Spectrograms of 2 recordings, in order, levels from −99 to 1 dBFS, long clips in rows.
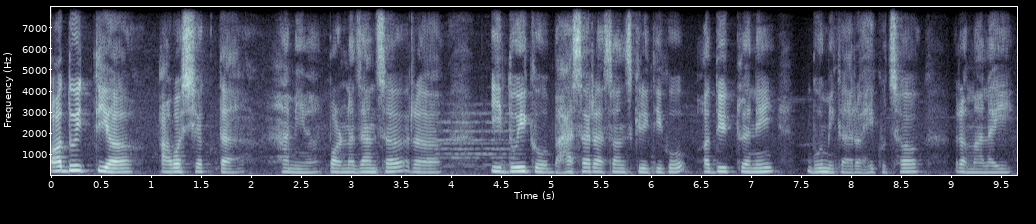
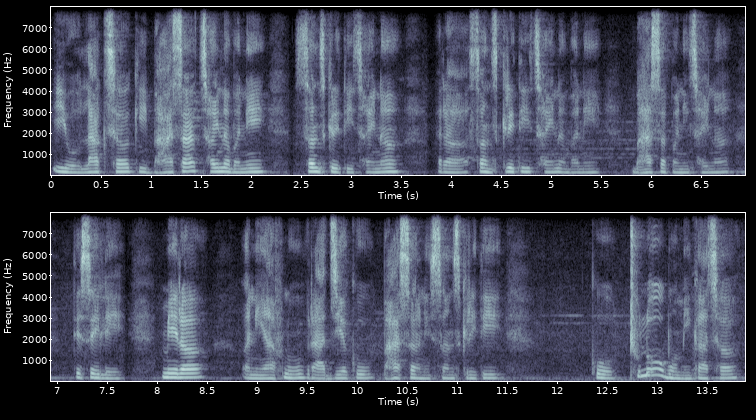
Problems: none marked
